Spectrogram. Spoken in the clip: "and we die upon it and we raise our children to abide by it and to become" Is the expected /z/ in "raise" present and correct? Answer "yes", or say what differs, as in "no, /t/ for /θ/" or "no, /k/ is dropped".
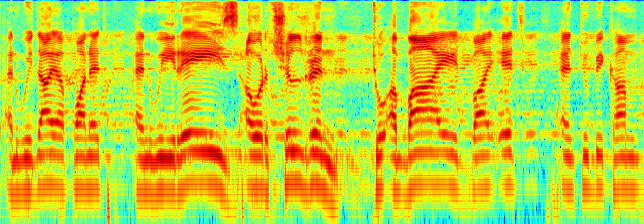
yes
